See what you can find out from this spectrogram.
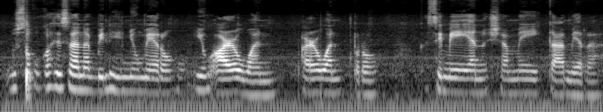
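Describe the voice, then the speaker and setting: A woman's voice: on the low side, steady tone, normal speed, sharp tone, slight background noise. A Filipino woman chatting casually in an unboxing vlog, thinking aloud and mixing in English words. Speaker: vlogger.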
